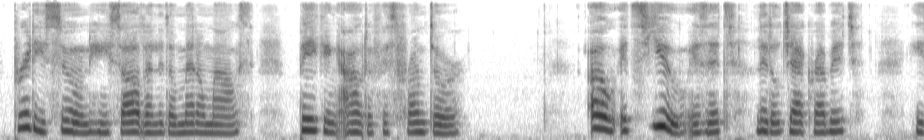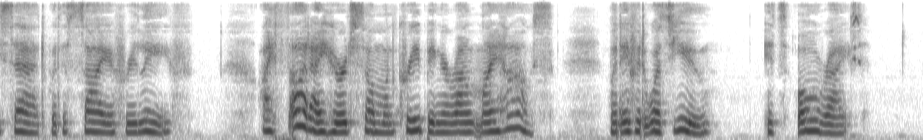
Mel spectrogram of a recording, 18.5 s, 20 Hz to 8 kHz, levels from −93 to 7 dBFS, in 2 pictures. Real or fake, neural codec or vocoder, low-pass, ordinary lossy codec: fake; vocoder, 44.1 kHz, 128 mel bands every 256 samples, BigVGAN v2; 7.2 kHz; Opus, 64 kbps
